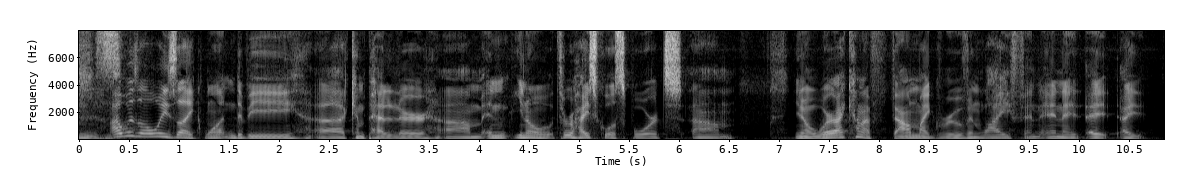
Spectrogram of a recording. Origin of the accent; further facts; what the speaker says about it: Omaha, Nebraska, United States; So, I'm from originally Omaha, Nebraska. Grew up around there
